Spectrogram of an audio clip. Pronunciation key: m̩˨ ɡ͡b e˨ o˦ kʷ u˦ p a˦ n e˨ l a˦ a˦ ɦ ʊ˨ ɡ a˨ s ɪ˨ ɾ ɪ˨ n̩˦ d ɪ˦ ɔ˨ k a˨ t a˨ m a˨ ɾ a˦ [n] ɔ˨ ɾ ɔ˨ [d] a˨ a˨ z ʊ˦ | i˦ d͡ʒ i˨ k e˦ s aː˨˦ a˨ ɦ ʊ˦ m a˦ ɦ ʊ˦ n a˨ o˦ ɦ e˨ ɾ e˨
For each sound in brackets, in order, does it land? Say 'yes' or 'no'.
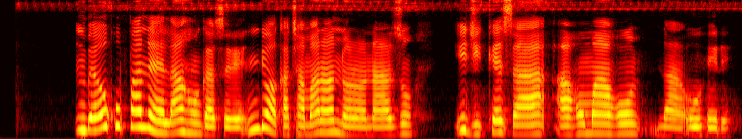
yes, no

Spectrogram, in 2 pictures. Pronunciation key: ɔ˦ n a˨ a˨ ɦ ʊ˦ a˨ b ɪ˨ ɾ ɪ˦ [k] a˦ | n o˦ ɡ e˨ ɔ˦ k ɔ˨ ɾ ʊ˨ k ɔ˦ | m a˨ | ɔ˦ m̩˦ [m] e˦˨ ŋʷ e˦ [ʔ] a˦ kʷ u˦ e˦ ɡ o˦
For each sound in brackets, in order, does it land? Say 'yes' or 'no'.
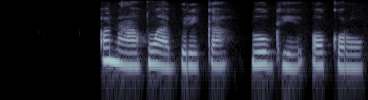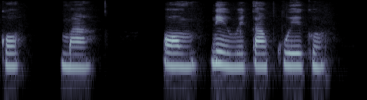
yes, no, no

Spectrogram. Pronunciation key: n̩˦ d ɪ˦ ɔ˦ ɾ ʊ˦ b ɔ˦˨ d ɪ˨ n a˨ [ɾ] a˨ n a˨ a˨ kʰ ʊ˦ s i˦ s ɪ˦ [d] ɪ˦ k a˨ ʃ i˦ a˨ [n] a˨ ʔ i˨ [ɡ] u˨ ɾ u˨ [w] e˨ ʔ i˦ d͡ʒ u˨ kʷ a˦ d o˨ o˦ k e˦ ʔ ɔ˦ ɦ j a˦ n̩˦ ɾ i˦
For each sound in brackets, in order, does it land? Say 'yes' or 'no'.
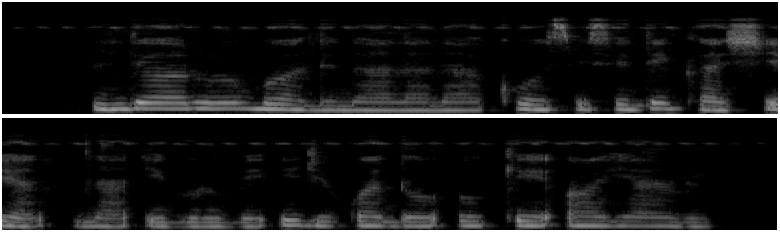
no, yes, yes, yes, no

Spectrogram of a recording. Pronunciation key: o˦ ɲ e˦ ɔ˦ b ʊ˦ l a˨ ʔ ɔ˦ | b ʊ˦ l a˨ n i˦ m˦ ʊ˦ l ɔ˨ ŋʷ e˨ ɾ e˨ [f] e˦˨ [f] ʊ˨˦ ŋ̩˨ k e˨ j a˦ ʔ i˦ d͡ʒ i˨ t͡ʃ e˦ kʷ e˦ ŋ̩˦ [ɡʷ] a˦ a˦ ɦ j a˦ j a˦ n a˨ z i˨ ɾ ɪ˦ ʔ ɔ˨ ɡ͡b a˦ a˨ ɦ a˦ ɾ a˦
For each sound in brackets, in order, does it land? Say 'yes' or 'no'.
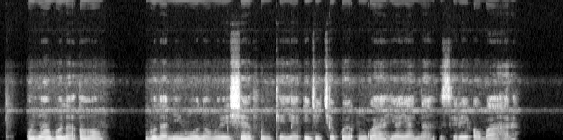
no, yes, yes

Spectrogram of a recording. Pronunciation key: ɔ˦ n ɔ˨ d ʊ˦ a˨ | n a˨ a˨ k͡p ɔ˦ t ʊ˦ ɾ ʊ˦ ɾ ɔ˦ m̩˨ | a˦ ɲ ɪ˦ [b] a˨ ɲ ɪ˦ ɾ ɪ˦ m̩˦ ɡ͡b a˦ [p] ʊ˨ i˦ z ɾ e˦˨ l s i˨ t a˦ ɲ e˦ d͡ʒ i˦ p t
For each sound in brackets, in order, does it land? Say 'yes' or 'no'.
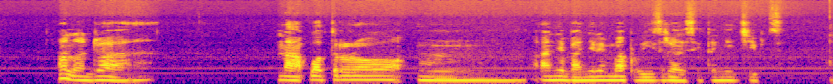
yes, yes

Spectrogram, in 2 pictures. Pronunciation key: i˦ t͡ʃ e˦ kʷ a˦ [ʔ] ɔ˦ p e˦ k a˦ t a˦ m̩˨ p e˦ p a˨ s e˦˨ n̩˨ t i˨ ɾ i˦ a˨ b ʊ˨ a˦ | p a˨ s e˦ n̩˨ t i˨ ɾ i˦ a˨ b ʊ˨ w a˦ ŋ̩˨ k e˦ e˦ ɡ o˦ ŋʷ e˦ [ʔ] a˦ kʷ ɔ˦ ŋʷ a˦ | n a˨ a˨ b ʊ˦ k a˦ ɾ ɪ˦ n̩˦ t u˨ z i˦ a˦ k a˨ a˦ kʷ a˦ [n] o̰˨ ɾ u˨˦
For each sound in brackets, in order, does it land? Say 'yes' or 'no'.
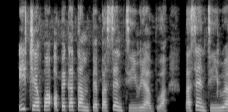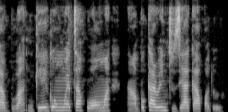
yes, no, no

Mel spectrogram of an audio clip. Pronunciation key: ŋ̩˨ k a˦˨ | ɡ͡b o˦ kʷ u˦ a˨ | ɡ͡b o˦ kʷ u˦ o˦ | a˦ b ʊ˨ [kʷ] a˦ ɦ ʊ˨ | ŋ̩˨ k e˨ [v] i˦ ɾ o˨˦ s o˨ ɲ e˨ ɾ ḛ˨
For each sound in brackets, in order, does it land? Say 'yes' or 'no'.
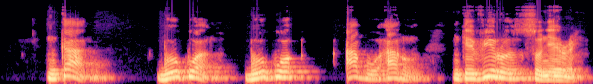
no, yes

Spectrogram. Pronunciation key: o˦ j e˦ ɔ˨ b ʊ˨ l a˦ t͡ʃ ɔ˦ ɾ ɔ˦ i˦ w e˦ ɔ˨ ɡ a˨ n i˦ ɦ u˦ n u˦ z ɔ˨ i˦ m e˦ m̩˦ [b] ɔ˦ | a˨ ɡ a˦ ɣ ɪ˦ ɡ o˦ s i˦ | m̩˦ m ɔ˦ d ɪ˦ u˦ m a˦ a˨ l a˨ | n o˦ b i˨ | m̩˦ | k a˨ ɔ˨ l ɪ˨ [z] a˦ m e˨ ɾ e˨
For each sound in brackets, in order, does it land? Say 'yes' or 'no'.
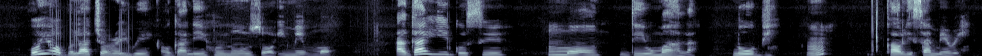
no, no

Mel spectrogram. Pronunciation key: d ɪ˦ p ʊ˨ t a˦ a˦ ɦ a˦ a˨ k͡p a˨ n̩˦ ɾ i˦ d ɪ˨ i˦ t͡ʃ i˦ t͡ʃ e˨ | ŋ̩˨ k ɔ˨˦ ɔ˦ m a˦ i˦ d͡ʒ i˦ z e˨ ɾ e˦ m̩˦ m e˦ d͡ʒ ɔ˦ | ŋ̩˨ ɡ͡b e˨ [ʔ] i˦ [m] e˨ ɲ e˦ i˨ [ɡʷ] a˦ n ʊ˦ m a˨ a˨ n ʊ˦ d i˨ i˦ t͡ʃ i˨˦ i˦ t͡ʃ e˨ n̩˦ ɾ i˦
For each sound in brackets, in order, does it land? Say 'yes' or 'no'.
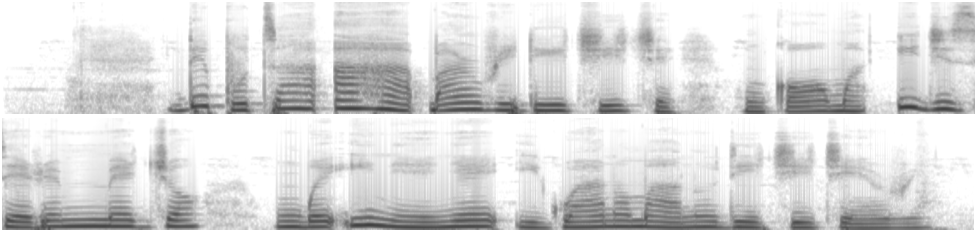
yes, no, yes

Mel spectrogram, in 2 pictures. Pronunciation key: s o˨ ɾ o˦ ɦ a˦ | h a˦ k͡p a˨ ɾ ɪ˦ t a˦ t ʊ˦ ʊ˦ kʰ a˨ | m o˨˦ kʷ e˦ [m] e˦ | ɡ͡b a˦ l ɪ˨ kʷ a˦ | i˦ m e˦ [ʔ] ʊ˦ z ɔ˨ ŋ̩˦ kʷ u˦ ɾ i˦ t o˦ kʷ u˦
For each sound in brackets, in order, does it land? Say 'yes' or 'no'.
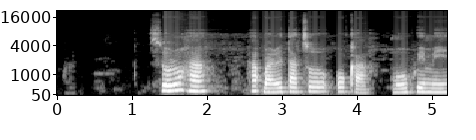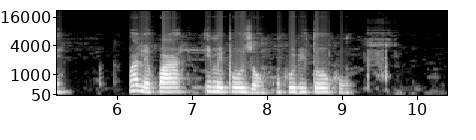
yes, no

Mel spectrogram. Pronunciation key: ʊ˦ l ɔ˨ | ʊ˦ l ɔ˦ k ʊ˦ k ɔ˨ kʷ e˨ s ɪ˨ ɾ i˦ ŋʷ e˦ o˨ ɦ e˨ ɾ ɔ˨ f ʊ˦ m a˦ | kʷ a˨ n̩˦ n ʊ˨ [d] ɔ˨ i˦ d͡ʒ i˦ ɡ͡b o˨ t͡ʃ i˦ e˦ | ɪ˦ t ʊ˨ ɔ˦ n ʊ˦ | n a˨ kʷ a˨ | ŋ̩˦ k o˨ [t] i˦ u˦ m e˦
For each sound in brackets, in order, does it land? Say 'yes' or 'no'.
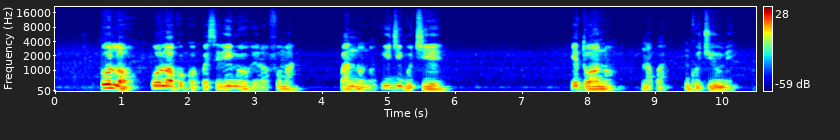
no, no

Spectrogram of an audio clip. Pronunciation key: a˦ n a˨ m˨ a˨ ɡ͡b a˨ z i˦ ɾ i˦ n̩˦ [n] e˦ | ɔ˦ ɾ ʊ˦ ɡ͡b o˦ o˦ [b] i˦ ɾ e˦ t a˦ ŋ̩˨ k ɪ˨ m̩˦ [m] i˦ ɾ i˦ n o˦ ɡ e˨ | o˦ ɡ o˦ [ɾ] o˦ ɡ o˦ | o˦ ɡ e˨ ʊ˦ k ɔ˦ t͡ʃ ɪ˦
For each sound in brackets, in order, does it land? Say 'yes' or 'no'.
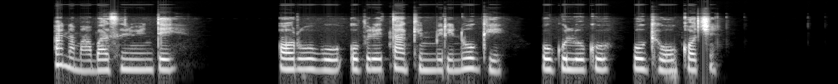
no, yes, yes, no

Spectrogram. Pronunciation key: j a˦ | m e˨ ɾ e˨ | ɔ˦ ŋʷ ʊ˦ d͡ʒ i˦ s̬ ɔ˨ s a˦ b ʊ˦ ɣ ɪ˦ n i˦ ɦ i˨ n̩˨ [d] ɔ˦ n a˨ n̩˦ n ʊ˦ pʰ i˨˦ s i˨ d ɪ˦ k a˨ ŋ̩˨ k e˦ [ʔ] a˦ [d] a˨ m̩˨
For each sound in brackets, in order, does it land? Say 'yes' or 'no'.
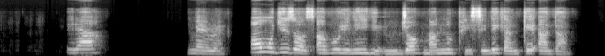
no, yes, yes

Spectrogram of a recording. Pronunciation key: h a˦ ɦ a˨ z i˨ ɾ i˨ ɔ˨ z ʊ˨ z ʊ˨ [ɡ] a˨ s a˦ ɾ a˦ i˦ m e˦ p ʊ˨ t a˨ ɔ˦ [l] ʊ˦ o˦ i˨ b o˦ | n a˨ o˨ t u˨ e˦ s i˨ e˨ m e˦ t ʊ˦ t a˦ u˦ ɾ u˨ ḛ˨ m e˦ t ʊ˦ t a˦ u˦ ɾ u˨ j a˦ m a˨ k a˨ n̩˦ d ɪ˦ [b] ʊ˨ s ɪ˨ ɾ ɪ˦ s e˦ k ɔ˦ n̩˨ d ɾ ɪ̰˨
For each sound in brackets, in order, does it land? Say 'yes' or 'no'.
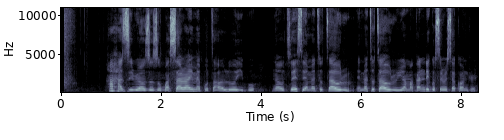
no, yes, no

